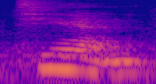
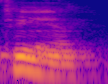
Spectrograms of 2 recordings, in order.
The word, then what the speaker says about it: Tian: Did I say it right? Tian. Tian. Tian, of course, she has more of an emphasis. I'm Southern, so I said 10. Okay, it's not T-E-N, it's T-I-A-N. It's a French dish.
